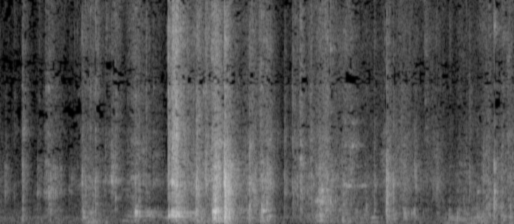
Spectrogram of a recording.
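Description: Scattered clattering and crunching of broken debris, loudest about two seconds in.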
